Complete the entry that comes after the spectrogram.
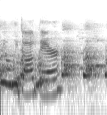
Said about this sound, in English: She's a beagle mix, so know that she does have that beagle bay of a bark.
